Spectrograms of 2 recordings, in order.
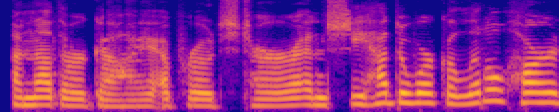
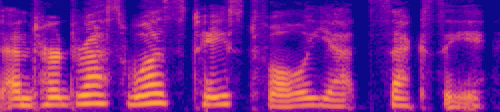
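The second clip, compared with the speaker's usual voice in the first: plain reading voice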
